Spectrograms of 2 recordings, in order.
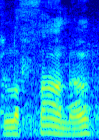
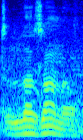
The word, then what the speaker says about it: Lozano: pericone not pedro and it's lothano it's not lazano so uh so just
